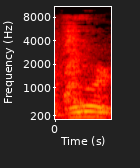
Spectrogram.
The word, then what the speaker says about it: Agur: All right, I looked up the pronunciation of that. And Agur deals with the idea of trust, no lies, and then we know it's the virtuous woman and the good woman of Proverbs 31.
